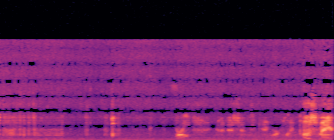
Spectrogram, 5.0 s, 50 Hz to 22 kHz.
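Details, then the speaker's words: 1984 RCA AXR054W portable AM/FM black-and-white TV: the set's voice comes through buzzy and ragged, crackling on every syllable, and FM is nearly absent; the speaker has a stuck or rubbing voice coil. "so when the speaker's not moving it sounds like garbage so the speaker's got a stuck voice coil or a rubbing voice"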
